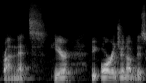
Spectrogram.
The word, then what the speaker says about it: Vranec: Now, as I told you, the name is pronounced Vranec here. The origin of this grape, Vranac, is Montenegro, and it's a natural crossing.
